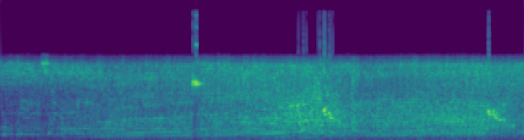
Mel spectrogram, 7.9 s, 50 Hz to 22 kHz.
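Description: Nissan SR20DET turbocharged four-cylinder engine in a Ford Escort, heard from inside the cabin, pulling under acceleration, its pitch and loudness climbing over the first four or five seconds. A sharp click sounds about three seconds in.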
